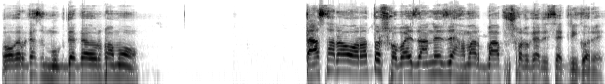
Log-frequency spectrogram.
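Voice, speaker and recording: A man's voice: sits high, animated, brisk, noisy background. A man playing a cheeky college boy. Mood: defiant. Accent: North Bengal Bangla. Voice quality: cheeky, sing-song at times. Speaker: channel narrator. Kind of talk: cartoon dialect comedy acting.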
